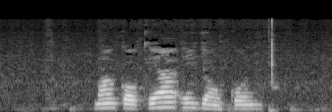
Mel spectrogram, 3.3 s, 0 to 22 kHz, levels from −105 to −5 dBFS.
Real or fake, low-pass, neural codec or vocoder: real; 10.8 kHz; none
